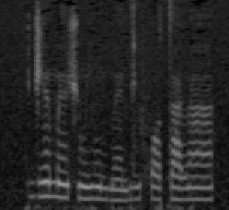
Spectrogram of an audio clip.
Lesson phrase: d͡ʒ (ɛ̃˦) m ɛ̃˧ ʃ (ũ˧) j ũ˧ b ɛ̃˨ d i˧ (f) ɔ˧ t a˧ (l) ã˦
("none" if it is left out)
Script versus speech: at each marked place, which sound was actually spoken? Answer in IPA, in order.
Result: ɛ̃˦, ũ˧, f, l

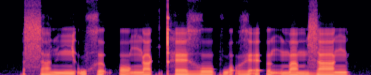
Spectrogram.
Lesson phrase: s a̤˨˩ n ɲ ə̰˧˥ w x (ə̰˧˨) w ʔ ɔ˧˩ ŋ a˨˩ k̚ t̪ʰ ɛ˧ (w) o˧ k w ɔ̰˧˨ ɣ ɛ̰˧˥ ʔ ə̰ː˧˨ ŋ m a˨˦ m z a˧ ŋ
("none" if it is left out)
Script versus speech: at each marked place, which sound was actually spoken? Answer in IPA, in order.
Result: ə̰˧˨, ɣ

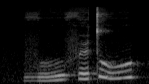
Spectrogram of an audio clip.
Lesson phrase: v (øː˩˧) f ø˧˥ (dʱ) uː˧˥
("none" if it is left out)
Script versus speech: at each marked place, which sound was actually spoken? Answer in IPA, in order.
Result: uː˩˧, t

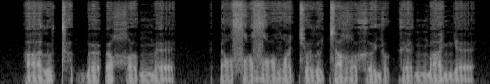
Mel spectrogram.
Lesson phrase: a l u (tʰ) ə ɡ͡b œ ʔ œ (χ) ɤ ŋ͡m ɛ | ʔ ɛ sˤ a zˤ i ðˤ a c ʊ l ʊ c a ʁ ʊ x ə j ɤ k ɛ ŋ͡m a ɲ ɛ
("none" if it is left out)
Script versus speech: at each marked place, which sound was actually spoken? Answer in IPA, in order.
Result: tʰ, χ

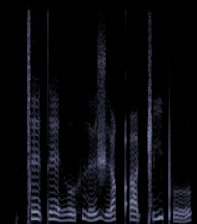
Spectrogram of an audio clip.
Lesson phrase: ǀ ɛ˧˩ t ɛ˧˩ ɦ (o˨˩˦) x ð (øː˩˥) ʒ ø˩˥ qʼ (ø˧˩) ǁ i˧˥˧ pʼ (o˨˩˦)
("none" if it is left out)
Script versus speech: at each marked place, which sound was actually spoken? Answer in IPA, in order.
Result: o˨˩˦, ø˩˥, œ˧˩, o˨˩˦

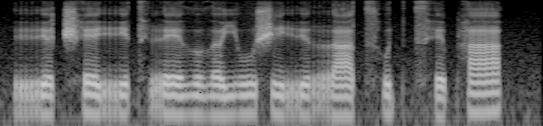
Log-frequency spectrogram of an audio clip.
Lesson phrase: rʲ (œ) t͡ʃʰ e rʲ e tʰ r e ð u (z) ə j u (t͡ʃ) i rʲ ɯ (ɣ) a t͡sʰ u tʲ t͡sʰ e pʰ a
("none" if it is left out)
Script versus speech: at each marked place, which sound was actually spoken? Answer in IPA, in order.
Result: ə, ð, ʃ, r

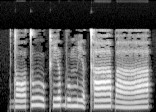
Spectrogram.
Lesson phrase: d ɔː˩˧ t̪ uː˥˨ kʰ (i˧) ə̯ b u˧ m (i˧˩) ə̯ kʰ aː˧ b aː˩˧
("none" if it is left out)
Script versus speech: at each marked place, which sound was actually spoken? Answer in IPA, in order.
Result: i˧˥, i˧˩

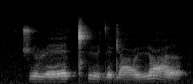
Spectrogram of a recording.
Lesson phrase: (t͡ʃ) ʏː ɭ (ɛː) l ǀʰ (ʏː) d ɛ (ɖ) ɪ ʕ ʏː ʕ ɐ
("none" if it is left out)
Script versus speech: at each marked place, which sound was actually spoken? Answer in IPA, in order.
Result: t͡ʃ, ɛː, ʏː, ɖ

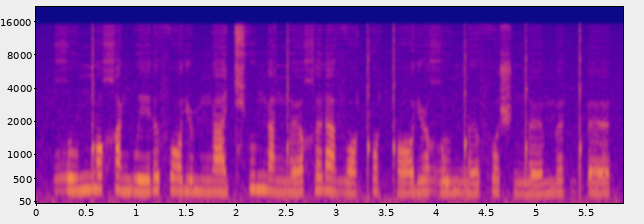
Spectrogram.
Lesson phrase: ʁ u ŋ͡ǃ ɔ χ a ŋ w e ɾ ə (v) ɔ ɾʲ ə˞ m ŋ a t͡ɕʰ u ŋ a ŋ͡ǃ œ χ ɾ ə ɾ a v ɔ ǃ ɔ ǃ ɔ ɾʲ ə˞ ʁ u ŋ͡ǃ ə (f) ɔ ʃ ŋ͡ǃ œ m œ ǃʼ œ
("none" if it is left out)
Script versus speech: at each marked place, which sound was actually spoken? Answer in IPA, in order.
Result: f, f

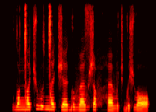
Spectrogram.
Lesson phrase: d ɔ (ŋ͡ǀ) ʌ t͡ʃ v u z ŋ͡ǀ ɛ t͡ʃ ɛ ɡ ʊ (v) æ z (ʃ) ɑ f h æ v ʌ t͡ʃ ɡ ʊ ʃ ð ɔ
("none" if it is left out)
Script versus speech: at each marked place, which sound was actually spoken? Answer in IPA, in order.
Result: ŋ͡ǀ, v, ʃ

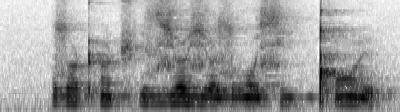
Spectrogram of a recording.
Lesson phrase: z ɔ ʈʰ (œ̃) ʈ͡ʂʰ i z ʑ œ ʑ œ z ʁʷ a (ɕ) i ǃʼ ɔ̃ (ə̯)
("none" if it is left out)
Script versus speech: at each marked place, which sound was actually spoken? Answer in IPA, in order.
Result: œ̃, ɕ, ɪ̯

